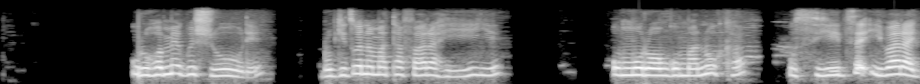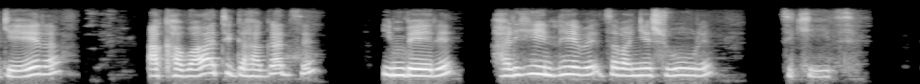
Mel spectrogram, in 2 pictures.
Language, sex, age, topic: Rundi, female, 25-35, education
